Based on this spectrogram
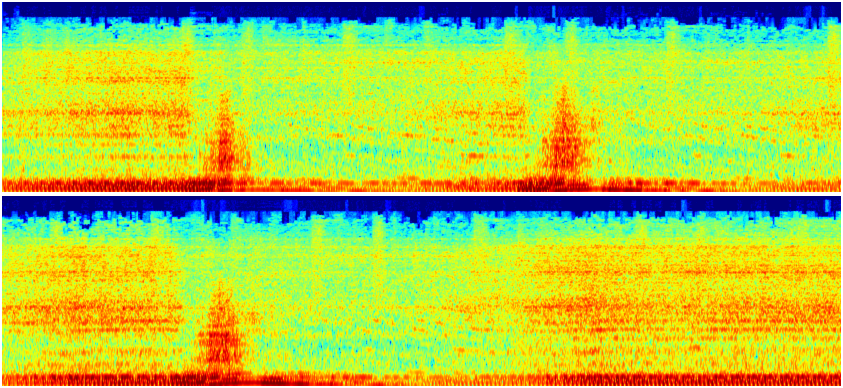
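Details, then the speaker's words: Mazda Miata NB started after over a year sitting, alternator needed: loud, raspy exhaust swelling and falling with several revs over a deep rumble; owner believes it is straight-piped somewhere. "Straight pipe. Yeah, straight pipe this somehow, somewhere."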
